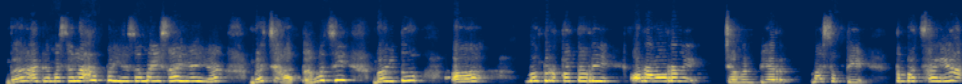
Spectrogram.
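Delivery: mock an indignant woman accusing her; angry accusation. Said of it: "langsungnya dia itu".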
